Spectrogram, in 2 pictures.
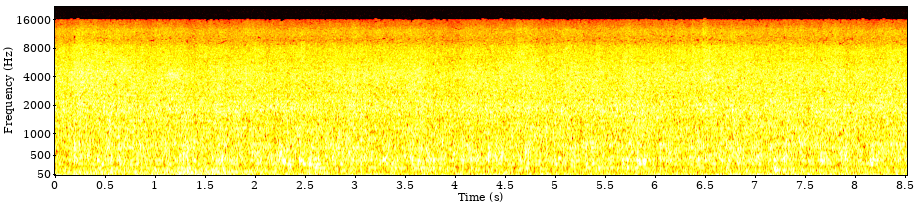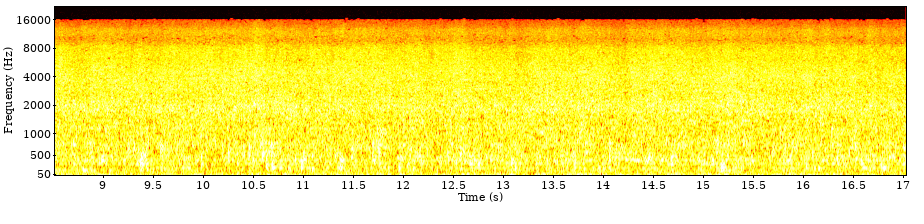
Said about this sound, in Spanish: Mientras sigues inmerso en el sonido de la quebrada, lleva tu atención al origen del agua misma, a su ciclo eterno, a su conexión con la naturaleza y a su conexión con nosotros mismos, contigo mismo.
